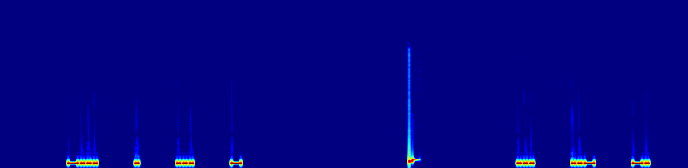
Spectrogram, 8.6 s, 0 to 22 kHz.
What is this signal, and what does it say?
Morse code, heard as a keyed tone, about 30 wpm, spaced as for 14 wpm, 690 Hz. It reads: BEST SUN
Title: 4x Character Spacing - Top 500 Words - 30wpm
